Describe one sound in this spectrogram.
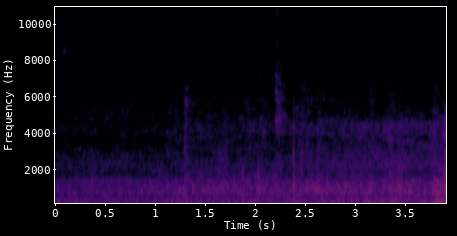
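A bus passes close by.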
